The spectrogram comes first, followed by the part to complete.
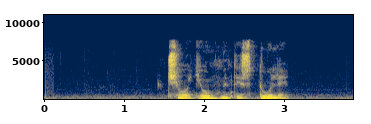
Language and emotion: Russian, angry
